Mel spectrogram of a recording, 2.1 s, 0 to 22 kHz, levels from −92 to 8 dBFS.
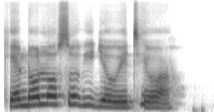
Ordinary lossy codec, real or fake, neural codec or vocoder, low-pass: none; fake; autoencoder, 48 kHz, 32 numbers a frame, DAC-VAE, trained on Japanese speech; 19.8 kHz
